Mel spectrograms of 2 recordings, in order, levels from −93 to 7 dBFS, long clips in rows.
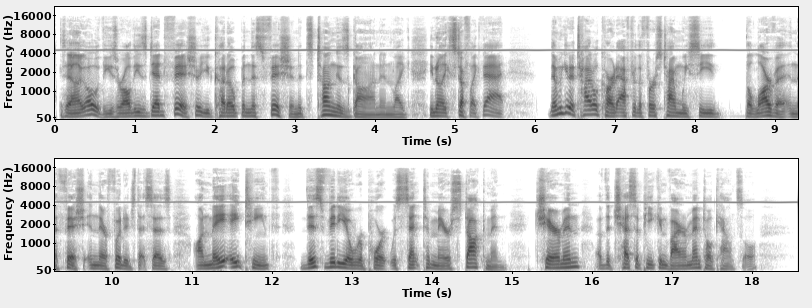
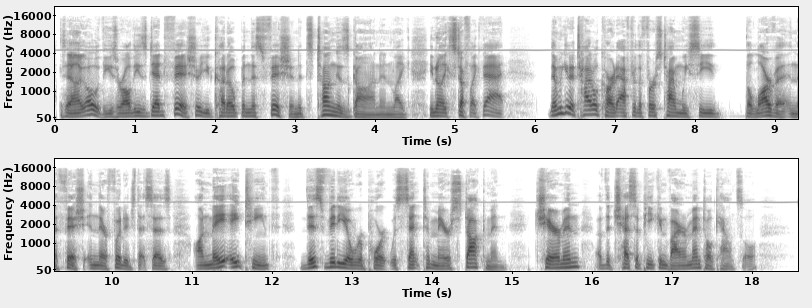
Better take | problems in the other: second | high-pitched whine; loud; throughout; 4.5 kHz, 7 dB below the speech; faint in the second

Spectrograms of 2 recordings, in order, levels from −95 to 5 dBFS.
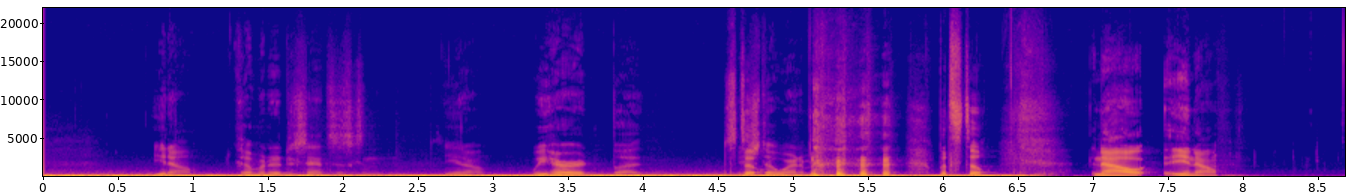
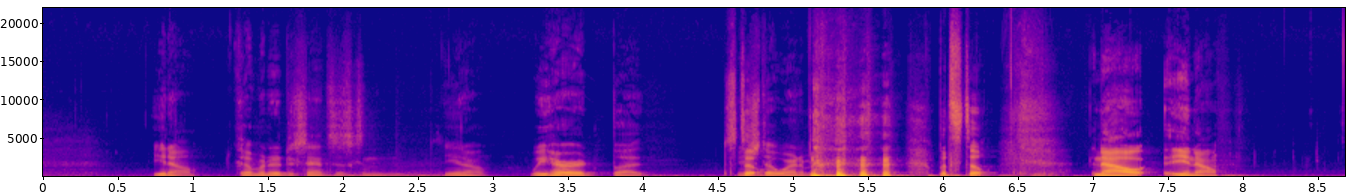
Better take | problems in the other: second | low rumble; noticeable; until 6.5 s; 15 dB below the speech

